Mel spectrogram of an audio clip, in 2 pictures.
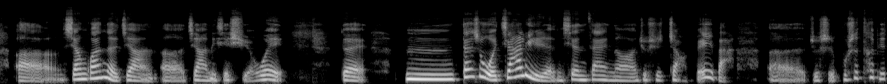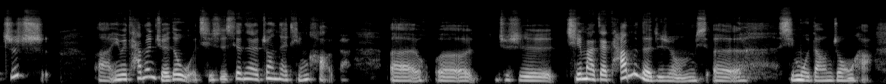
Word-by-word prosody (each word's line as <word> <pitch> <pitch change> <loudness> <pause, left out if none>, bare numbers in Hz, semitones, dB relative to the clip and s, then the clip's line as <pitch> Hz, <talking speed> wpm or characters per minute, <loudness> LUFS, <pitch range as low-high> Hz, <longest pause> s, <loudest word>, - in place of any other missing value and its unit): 呃， 230 -2 -4
相 235 +3 +3
关 285 +4 +4
的 230 - +4
这 205 - -4
样 185 -3 -1
呃， 180 - -5
这 205 - -2
样 190 - -2
的 - - -1
一 - - -4
些 - - -4
学 200 - -5
位， 205 0 +1 0.5
对。 190 -3 0 0.4
嗯， 235 -1 +9
但 345 +8 +2
是 360 - 0
我 215 -11 +7
家 320 - +2
里 370 - +5
人 185 0 -1
现 210 +2 0
在 210 -1 -2
呢 175 -2 -5
就 205 - -7
是 200 -1 -8
长 195 -3 -6
辈 315 - 0
吧， - - -7 0.3
呃， - - -9
就 180 - -9
是 185 - -6
不 220 - -8
是 290 - -4
特 320 +3 -7
别 250 -4 -5
支 330 +10 -3
持， 420 +2 -3 0.4
啊， 185 -2 -7
因 215 - +1
为 230 - +3
他 285 +6 -4
们 340 -1 -1
觉 185 -11 +1
得 230 +1 +3
我 - - -4
其 210 0 -6
实 - - -4
现 270 -1 -2
在 255 -2 0
状 260 +2 0
态 220 -3 -2
挺 210 0 -4
好 230 - -7
的， - - -19 0.5
呃 175 -1 -1 0.2
呃， 170 -2 -2 0.3
就 210 -1 -7
是 180 -3 -2
起 245 - +2
码 250 -2 +5
在 220 0 +1
他 280 +8 +2
们 460 0 +1
的 185 - +5
这 175 -1 -3
种 165 +1 -4
心 - - -5
呃， 170 +1 -3 0.3
心 210 0 +1
目 195 -3 +4
当 180 0 -3
中 180 - -2
哈， - - -11
210 Hz, 255 characters per minute, -20 LUFS, 185-250 Hz, 0.5 s, 嗯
